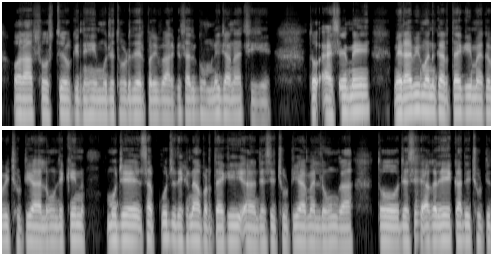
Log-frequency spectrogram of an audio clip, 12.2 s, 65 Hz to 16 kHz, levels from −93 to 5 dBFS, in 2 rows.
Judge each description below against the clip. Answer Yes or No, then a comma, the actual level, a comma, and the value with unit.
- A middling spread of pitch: No, narrow, 1.5 semitones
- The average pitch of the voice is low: Yes, low, 115 Hz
